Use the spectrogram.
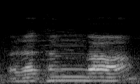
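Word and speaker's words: रथाङ्ग: रथंगा नासिक उच्चारण करना है।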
